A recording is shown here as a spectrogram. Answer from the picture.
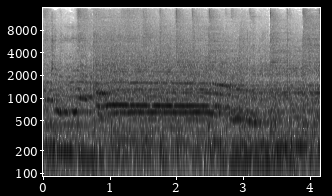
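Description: Rock band playing live: electric guitar and drums under a lead vocal that holds one long note through the middle and slides down at its end.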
